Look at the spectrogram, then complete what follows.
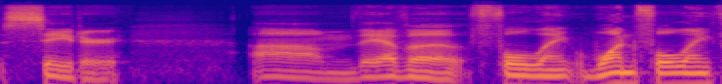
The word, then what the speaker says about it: Satyr: If you've not heard of them, it's spelled Satyr, pronounced Satyr.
